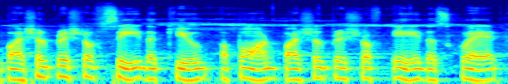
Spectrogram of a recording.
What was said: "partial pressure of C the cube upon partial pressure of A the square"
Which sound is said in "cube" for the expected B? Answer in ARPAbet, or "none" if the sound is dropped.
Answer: B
